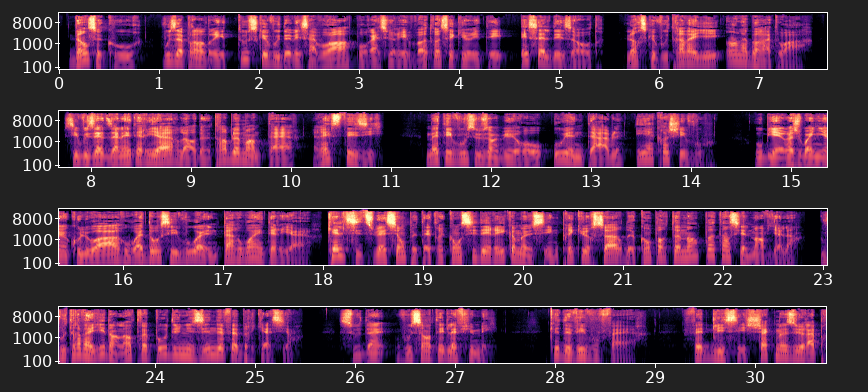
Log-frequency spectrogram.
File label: eLearning/Training Male French (Canadian)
